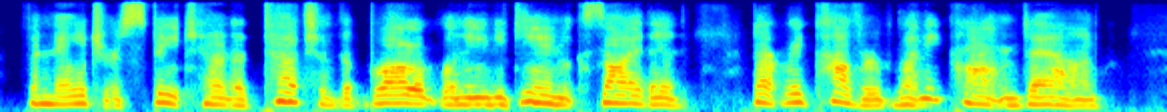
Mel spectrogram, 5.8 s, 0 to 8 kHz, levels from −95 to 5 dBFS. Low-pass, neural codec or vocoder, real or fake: 7.2 kHz; codec, 16 kHz, 1 kbps, FreqCodec, smaller model; fake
